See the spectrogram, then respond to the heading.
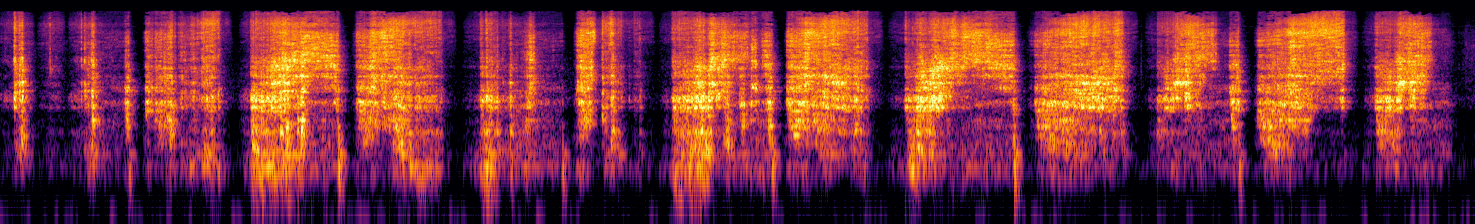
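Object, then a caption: Scratch-art card, wax coating on foil paper. A wooden stylus scrapes the last of the black wax coating off a flat scratch-art card of gold foil paper, held in one hand, until the gold surface is nearly fully exposed. Dry, raspy scratching comes in irregular bursts of varying length, broken by short quiet gaps, with a bright, papery texture and little low end.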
